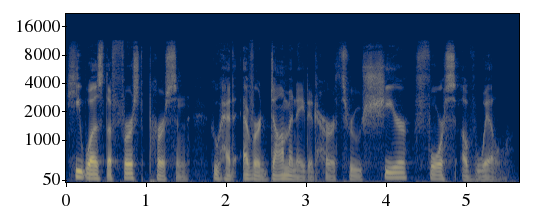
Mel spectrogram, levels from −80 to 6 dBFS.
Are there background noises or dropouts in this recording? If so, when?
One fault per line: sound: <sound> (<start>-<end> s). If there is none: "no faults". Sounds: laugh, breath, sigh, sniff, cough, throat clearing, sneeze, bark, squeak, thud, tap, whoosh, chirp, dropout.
no faults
